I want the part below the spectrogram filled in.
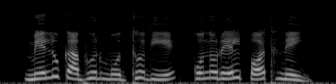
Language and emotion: Bengali, neutral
